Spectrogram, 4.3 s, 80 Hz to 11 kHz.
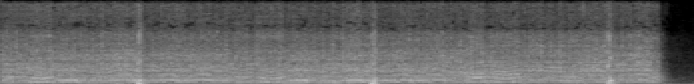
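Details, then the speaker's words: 1963 Chrysler New Yorker limousine V8, sat since 2003, just after correcting backwards firing order: runs rough and uneven with three sharp pops and fire from the exhaust manifold before cutting off. "Fire coming out the exhaust manifold. Go ahead. That's American muscle right there."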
